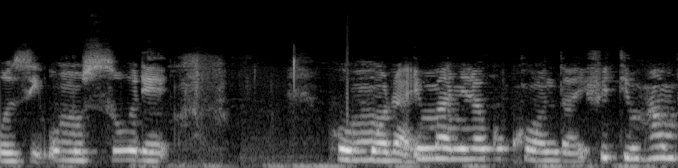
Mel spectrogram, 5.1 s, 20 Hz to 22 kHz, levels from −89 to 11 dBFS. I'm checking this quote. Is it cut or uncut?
cut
